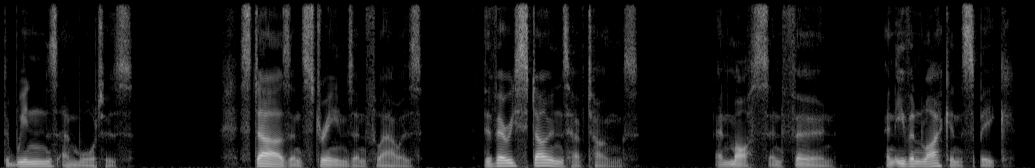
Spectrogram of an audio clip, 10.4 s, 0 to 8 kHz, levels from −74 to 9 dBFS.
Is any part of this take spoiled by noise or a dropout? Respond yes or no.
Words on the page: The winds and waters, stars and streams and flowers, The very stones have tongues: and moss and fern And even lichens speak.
no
